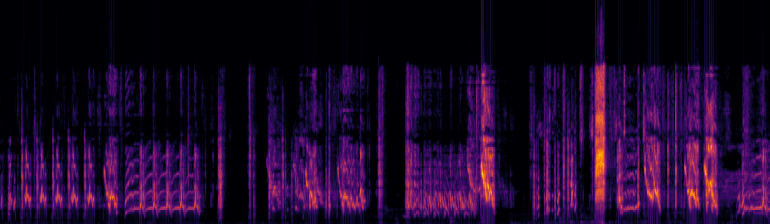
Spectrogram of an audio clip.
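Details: Budgerigar song for encouraging breeding in pet birds: rapid series of repeated chirps, then twittering warbles, buzzy chatter and occasional sharp clicks.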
